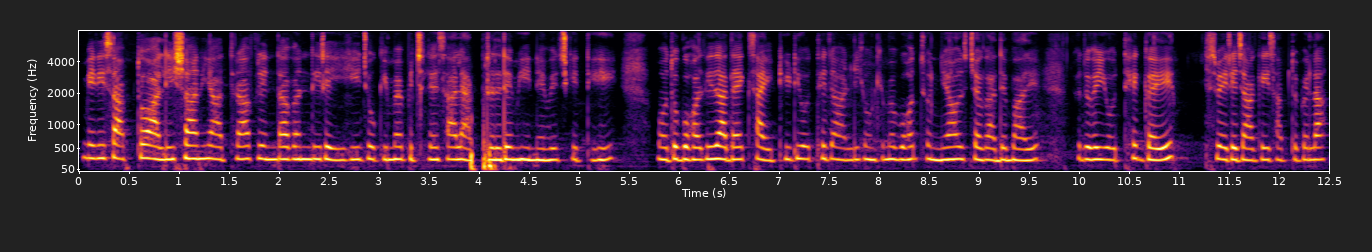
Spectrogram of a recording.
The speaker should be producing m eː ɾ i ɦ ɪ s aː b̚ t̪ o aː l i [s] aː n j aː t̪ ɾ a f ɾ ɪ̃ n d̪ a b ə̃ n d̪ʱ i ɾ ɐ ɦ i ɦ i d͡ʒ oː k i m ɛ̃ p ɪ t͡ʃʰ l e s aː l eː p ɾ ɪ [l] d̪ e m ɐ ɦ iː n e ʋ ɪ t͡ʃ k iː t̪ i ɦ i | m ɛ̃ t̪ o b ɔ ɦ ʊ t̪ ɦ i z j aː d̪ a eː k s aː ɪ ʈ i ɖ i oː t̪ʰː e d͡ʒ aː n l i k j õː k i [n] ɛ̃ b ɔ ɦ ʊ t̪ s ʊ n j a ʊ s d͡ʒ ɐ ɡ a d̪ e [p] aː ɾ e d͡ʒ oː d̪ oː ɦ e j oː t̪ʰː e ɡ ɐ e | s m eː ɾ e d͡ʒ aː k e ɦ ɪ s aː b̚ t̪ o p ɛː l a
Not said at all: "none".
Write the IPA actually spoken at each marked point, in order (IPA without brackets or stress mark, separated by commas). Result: ʃ, l, m, b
